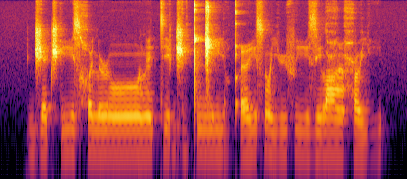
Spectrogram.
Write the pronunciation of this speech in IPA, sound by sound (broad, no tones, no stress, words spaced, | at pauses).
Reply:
d͡ʒɛt͡ʃʼiːzχyl ɹɔ̃ːlɛ̃ tʲɛd͡ʒæ̤tʲ ŋ͡ǁi jɔ̤qʼiːsɔ̃ jyfiː zilʕæ̃ ħɵji̤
